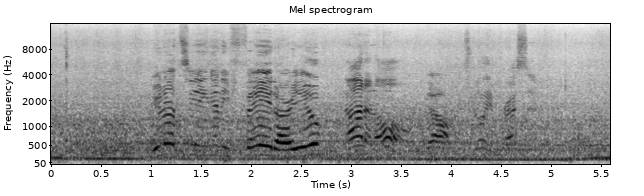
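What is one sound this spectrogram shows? A man speaks briefly through a helmet microphone.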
